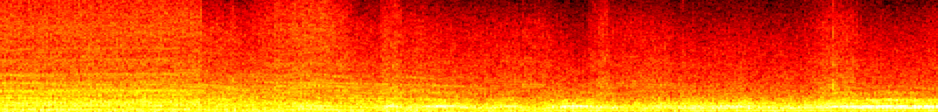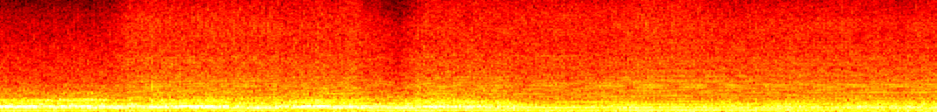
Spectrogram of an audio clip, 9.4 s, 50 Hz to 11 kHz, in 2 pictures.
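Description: Mercedes race car in Forza Motorsport 2, a continuous engine whine rising and falling through gear changes, steady and close throughout.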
